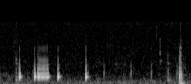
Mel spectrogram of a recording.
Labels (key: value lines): label: biophony, knock croak
recorder: SoundTrap 300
